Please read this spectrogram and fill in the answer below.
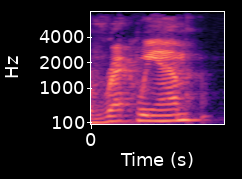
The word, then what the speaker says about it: Requiem: They on their website, I'm looking at it right now, they have the cut for Requiem, which is how they pronounce it in the song, being the Latin Catholic schoolboy that I am, I always want to say Requiem, but man, I listened to it today and Lauren Dreyfus is phenomenal.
